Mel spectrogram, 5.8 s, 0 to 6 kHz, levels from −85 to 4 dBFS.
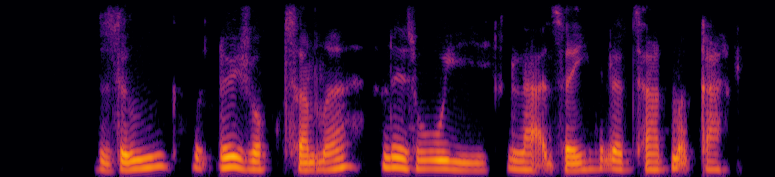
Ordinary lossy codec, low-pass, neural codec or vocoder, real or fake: Opus, 24 kbps; 5.4 kHz; codec, 16 kHz, 2 kbps, X-Codec, HuBERT features, trained on LibriSpeech; fake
